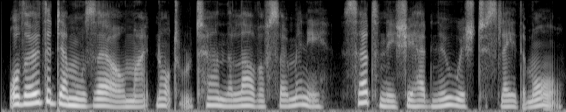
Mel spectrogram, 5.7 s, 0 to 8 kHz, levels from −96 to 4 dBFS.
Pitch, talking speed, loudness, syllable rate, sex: 175 Hz, 210 wpm, -19 LUFS, 5.2 syllables/s, female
